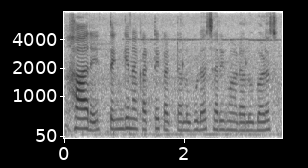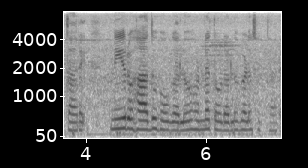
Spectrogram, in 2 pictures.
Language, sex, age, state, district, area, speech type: Kannada, female, 30-45, Karnataka, Udupi, rural, spontaneous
